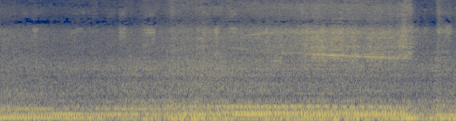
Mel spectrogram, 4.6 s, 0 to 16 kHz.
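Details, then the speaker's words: Diesel hotshot truck cruising after 80 minutes of driving following a built valvetrain, head studs and valve adjustment: an even drone with no top-end ticking or clatter; valve adjustment is correct. "And I'd say she's running good. She's running good. We got the valve adjustment correct."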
